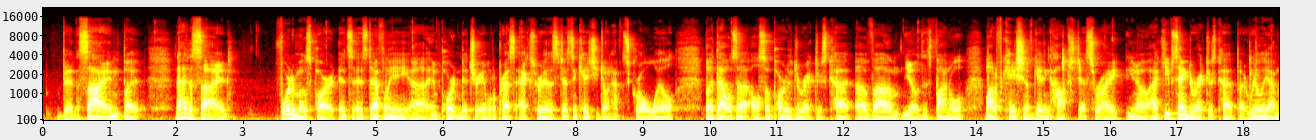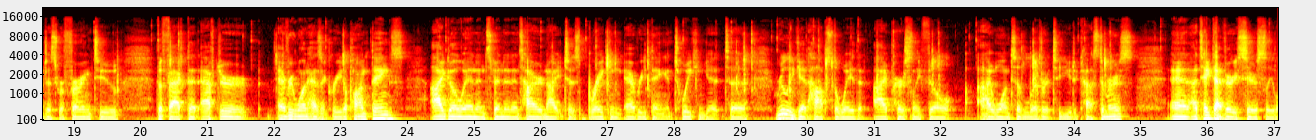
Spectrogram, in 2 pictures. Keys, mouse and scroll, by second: 0.5 middle click, 3.5 middle click, 4.2 double middle click, 5.2 shift+middle click, 8.4 middle click, 12.2 middle click, 14.7 click, 15.3 q, 15.9 click, 18.1 Escape, 18.9 middle click, 19.4 scroll up 1, 20.2 shift+right click, 20.4 shift+a, 21.5 click, 22.0 s, 22.7 click, 23.0 s, 24.5 click, 24.8 middle click, 26.6 shift+click, 27.0 q, 28.0 ctrl+click, 28.7 middle click, 29.0 ctrl+z, 29.5 click, 30.0 shift+click, 30.3 q, 30.6 click, 31.1 shift+middle click, 31.3-31.8 scroll up 3, 31.8 q, 32.4 click, 33.4 Escape, 34.0 click, 34.4 q, 35.2 click, 36.8 click.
